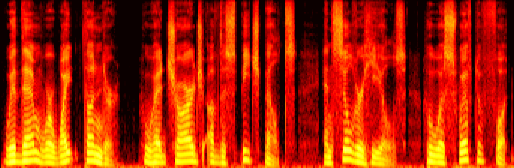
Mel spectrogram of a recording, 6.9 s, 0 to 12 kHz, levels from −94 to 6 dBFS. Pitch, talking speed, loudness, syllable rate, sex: 130 Hz, 190 wpm, -18 LUFS, 4.3 syllables/s, male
